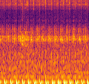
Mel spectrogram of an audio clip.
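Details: Shogun motorcycle after repair of rough noise that worsened with throttle, traced to a worn crankshaft bearing: engine now idles with an even steady low thump, about twelve beats a second, no knocking.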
